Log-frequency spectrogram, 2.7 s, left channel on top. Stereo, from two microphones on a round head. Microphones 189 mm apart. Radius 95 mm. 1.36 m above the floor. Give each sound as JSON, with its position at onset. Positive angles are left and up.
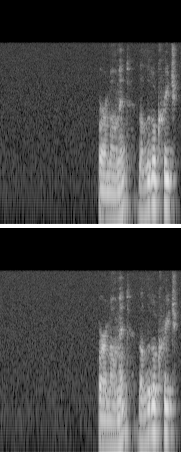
{"t": 1.5, "sound": "a man speaking", "side_deg": -20, "distance_m": 1.5}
